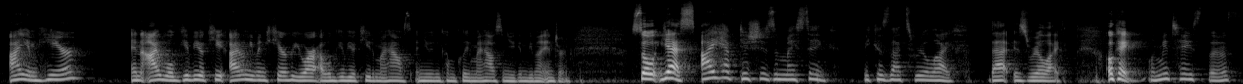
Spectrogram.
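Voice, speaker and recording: A chatty woman in her thirties from Croatia hosts a casual live stream. She sounds upbeat and talks in a rambling, friendly way, with restarts and side remarks. Her voice sits at an ordinary middle pitch. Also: fairly quick. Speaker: lifestyle video host.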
